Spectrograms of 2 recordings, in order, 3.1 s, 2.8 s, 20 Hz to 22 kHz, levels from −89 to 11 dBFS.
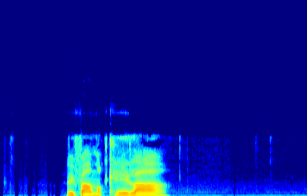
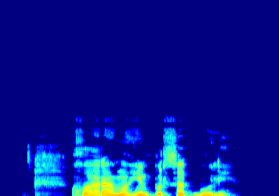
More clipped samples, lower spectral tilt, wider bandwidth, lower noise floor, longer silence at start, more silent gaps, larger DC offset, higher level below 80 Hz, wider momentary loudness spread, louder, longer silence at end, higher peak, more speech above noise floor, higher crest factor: neither; second, -5.5 dB/octave vs -7.5 dB/octave; about the same, 7.4 kHz vs 7.8 kHz; first, -65 dBFS vs -46 dBFS; first, 0.65 s vs 0.35 s; neither; neither; about the same, -64 dBFS vs -64 dBFS; second, 13 LU vs 22 LU; first, -20 LUFS vs -24 LUFS; first, 1.4 s vs 0.55 s; first, -2 dBFS vs -6 dBFS; first, 46 dB vs 23 dB; about the same, 22 dB vs 20 dB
